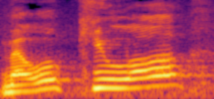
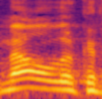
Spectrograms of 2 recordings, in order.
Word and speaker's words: Melaleuca: US Chamber of Commerce and a CEO of mellow Kula incorporated a household consumer products company whose name I may have just butchered that there you go melaleuca thank you very much um Frank it's wonderful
